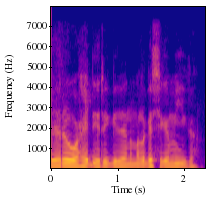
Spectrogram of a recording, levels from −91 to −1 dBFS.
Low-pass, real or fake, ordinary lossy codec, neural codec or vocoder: 7.2 kHz; fake; none; vocoder, 44.1 kHz, 128 mel bands, Pupu-Vocoder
